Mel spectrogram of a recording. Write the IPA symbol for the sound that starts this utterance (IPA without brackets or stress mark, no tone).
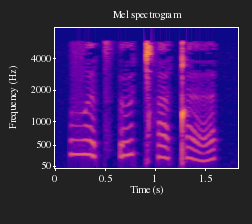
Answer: v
